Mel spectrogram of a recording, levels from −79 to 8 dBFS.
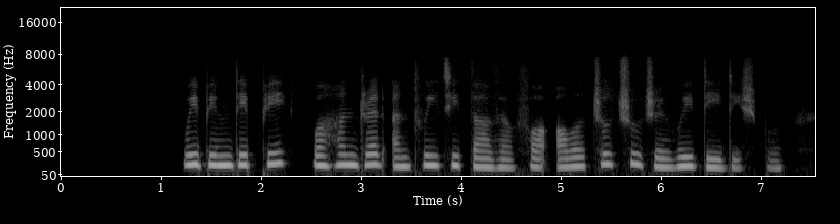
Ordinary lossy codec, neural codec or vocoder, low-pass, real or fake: none; codec, 16 kHz, 0.2 kbps, FocalCodec; none; fake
